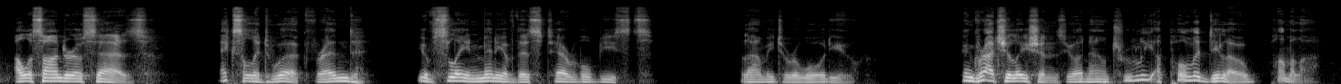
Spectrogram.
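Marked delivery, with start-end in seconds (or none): 2.1-13.1 put-on British English character voice. Voicing a game character's dialogue, as Alessandro in a British accent. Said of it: "I don't know why I gave them British accents".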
